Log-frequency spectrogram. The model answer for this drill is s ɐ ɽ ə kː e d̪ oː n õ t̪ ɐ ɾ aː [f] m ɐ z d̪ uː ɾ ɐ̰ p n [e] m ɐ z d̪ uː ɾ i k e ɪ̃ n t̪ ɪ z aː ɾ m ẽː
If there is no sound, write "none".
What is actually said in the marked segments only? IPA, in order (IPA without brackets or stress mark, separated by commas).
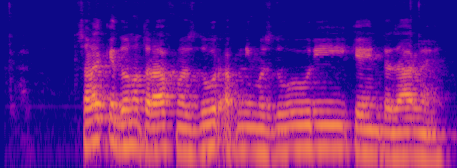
f, i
